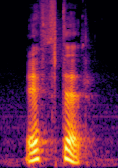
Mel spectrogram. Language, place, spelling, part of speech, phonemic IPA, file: Swedish, Gotland, efter, adjective / adverb / preposition, /ˈɛftɛr/, Sv-efter.ogg
- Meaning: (adjective) slow (from notion of behind others); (adverb) after; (preposition) 1. after; subsequent; later in time than or later in a sequence than 2. for (seeking, in pursuit of)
